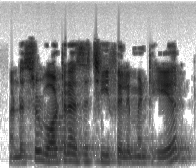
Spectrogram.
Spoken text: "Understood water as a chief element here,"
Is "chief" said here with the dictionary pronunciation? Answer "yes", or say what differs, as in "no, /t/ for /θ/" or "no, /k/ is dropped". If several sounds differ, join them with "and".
yes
